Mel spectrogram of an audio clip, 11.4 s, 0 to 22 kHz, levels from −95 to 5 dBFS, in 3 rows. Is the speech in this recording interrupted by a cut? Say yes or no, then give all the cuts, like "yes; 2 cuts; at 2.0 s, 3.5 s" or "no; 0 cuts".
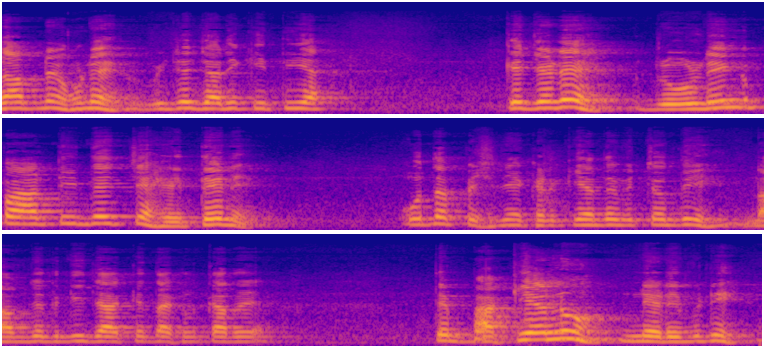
no; 0 cuts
